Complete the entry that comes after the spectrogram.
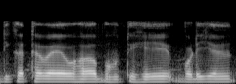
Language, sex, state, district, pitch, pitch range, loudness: Chhattisgarhi, male, Chhattisgarh, Sarguja, 125 Hz, 120-130 Hz, -17 LUFS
